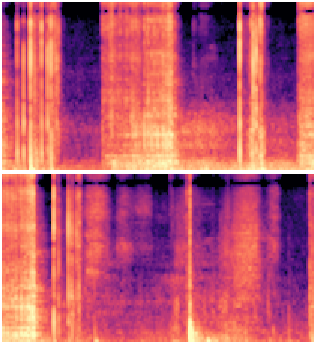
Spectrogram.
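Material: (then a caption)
Vinyl. Long red nails scratch and rub the weave of a flat grey-green woven vinyl placemat lying on a table. Sharp clicks and taps are broken up by longer, hissy, broadband scratching strokes, with a single louder click near the end.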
